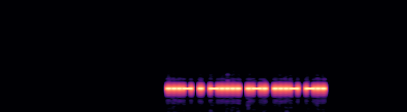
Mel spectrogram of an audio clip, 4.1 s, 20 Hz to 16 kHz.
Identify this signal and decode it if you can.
Morse code, heard as a keyed tone, about 44 wpm, 700 Hz. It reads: VE6RVD
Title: DXCC-100 Call Signs - 6 Characters - Repeated 3x - 45wpm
